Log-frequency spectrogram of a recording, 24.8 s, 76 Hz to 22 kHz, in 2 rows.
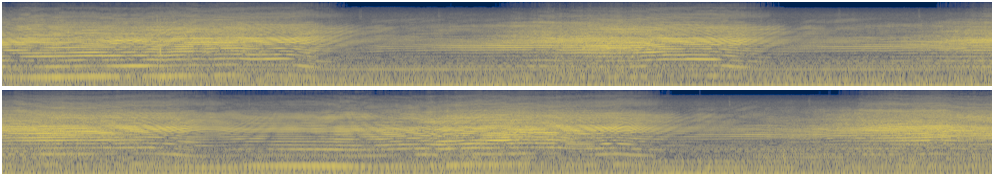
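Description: An ignition engine on a control-line model aircraft runs at a fly-in on a 60-foot circle, a loud, steady, buzzing drone whose pitch rises and falls in regular sweeps as the plane laps around.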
